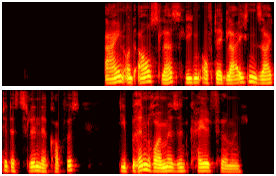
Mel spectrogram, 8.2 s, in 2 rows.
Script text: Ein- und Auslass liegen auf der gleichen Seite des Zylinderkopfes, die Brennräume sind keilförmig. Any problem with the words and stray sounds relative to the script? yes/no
no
